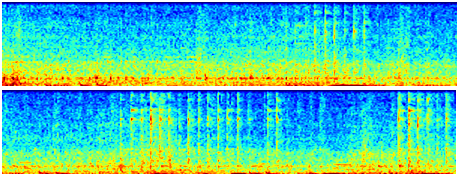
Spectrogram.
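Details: Customer's scooter CVT, cover off, a variator part found fitted backwards: fast metallic chattering rattle over the motor, swelling on throttle; suspected centrifugal clutch, found worn clutch shoes scraping metal on metal.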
